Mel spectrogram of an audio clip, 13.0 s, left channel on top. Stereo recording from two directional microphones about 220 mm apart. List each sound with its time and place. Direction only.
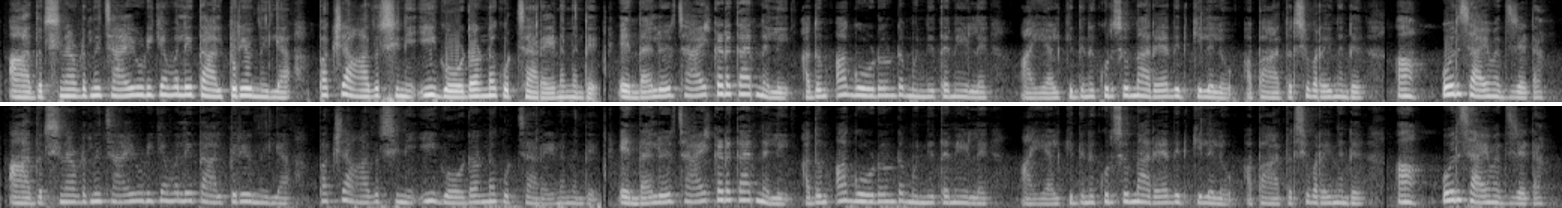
0.1 s a woman's voice: 25° left (ahead or behind)
5.1 s a woman's voice: 15° left (ahead or behind)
